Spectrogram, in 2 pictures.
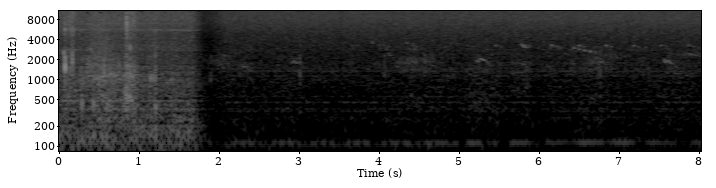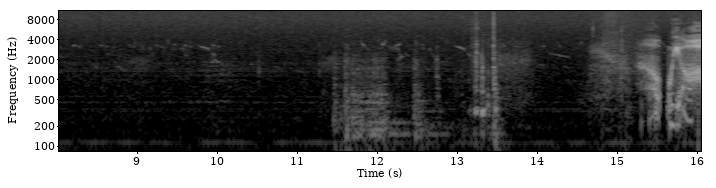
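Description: Faint bird chirps in the bush: scattered short high calls over a low steady hum. A hiss cuts off about two seconds in, and a couple of brief louder low sounds come near the end.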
